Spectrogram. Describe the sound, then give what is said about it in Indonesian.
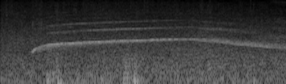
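An ambulance siren wails in one long sweep, rising sharply, holding a high steady tone, then sliding back down, clear over a low rumble of traffic. “Maka masuklah mereka masing-masing ke dalam mobil yang berbeda, lalu mengekor mobil ambulans.”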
